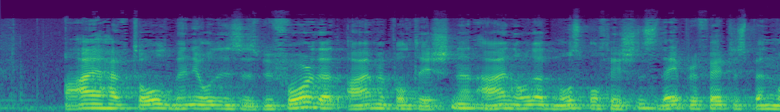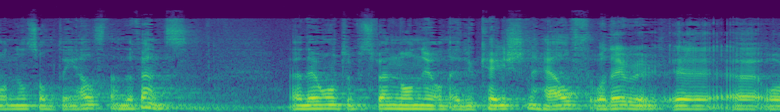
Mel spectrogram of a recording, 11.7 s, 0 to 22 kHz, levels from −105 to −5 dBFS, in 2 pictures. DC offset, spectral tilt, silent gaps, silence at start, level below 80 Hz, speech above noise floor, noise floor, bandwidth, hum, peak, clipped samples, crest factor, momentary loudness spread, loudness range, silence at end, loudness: under 0.1%; -7 dB/octave; none; 0 s; -56 dBFS; 22 dB; -44 dBFS; 11.5 kHz; none; -6 dBFS; under 0.1%; 16 dB; 7 LU; 3 LU; 0 s; -23 LUFS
